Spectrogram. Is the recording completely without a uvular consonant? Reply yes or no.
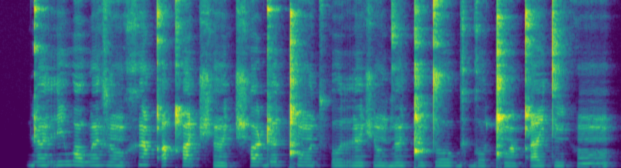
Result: no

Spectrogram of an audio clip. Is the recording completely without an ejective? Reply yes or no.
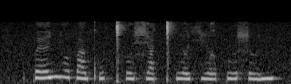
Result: no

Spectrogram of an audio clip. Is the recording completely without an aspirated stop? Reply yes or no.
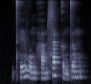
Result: no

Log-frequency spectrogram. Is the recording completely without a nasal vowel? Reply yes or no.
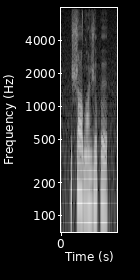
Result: no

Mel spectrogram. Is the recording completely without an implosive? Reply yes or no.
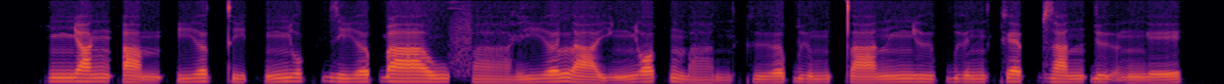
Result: no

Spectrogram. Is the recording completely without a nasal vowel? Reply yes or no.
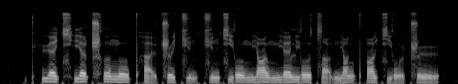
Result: yes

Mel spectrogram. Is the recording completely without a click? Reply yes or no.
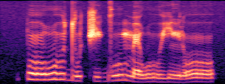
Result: yes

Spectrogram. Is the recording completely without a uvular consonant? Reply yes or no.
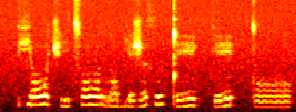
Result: yes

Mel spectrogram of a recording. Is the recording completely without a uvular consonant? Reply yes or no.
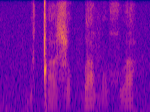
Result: no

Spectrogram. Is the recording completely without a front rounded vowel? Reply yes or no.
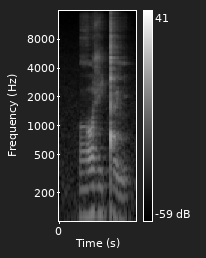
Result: no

